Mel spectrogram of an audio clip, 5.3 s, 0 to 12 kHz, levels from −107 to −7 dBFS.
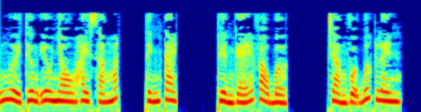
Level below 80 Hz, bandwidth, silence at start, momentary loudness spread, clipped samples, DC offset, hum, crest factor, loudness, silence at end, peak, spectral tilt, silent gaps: -52 dBFS; 8.8 kHz; 0 s; 7 LU; under 0.1%; under 0.1%; none; 14 dB; -20 LUFS; 0.25 s; -6 dBFS; -6.5 dB/octave; 1.55-1.80 s, 2.31-2.70 s, 3.67-4.08 s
